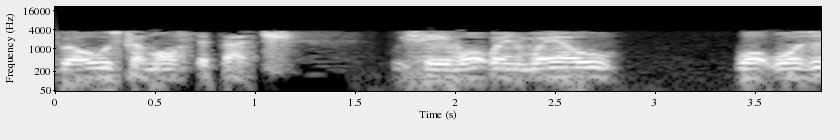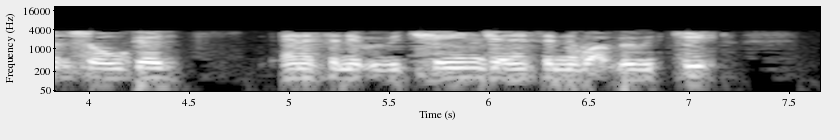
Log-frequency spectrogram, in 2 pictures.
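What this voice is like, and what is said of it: Scottish accent. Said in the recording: “this funny Scottish accent”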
